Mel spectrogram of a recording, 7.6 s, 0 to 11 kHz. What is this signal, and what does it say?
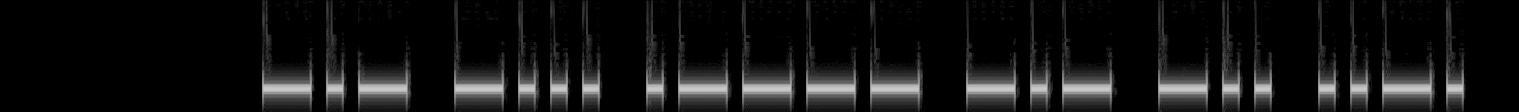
Morse code, heard as a keyed tone, about 15 wpm, 700 Hz. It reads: KB1KDF
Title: USA Call Signs - 6 Characters - Repeated 3x - 15wpm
